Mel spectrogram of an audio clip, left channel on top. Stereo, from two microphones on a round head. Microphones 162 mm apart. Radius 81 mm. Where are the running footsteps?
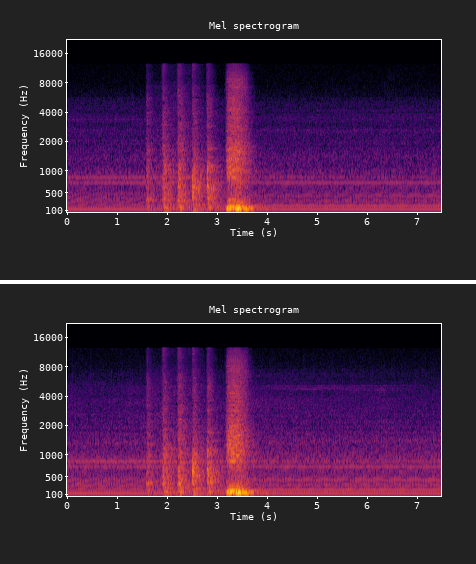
20° left (ahead or behind), 1.4 m; by 2.9 s 45° left (ahead or behind), 2 m.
